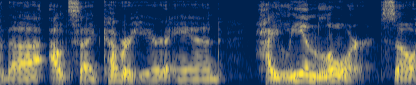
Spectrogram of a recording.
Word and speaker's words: Hylian: outside cover here and hylian lore so hylian is an adjective describing the word lore or hillian as 13 year old bob would have pronounced it so nintendo seems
